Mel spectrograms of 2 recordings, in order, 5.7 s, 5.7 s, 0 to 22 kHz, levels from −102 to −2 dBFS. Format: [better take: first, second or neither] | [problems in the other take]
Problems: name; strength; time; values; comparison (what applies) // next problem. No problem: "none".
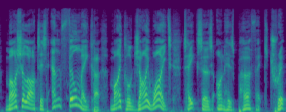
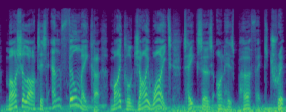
first | low rumble; faint; throughout; 20 dB below the speech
